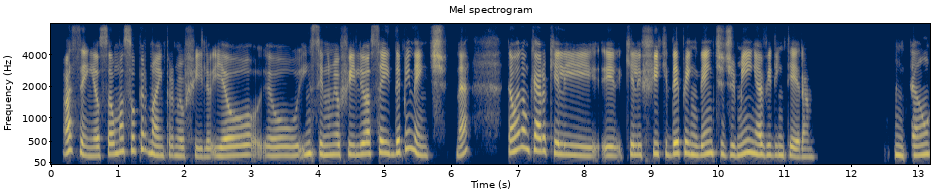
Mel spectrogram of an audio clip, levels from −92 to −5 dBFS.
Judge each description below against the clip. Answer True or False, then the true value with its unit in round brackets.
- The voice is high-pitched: True (210 Hz)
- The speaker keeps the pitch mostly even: False (3.8 semitones)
